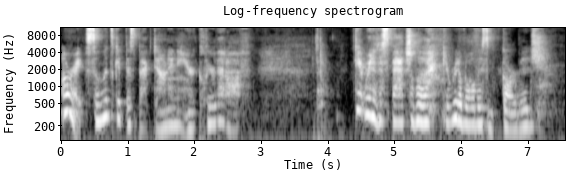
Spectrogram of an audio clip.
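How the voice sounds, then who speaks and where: A woman's animated tone at medium pitch over noticeable background noise. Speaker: soap maker. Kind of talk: tutorial.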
